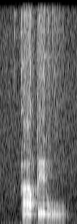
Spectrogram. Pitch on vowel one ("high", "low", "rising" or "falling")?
rising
